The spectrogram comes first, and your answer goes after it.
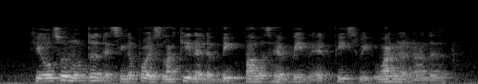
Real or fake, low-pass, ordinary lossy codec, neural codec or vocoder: real; 7.2 kHz; MP3, 24 kbps; none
